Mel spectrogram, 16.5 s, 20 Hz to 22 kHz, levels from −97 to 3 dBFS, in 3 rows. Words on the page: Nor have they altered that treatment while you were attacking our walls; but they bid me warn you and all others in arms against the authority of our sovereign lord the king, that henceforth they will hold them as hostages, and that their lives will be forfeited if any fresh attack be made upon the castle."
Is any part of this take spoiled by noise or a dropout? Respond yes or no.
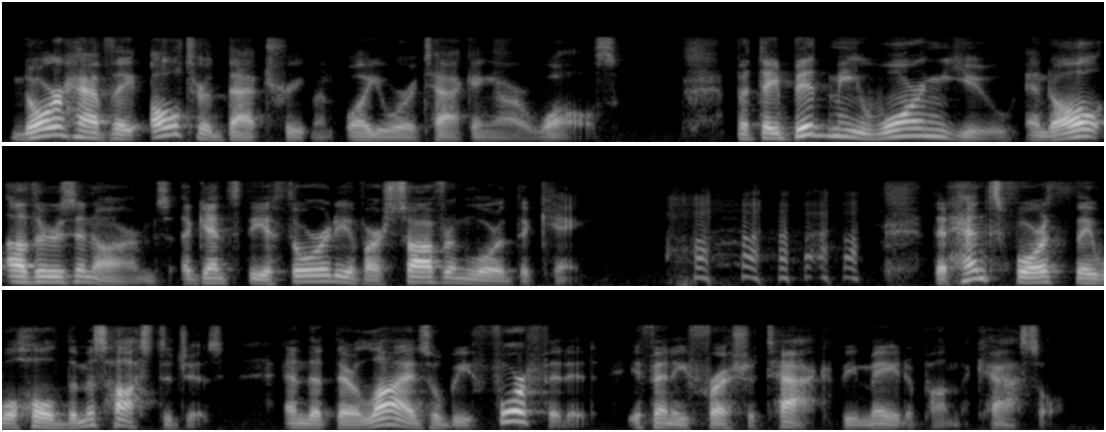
yes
